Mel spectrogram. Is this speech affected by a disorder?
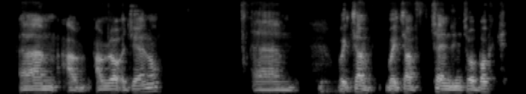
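Yes: mouth cancer; tumour under tongue base, bilateral neck node spread; cancer free, chemotherapy, 35 radiotherapy sessions, stage four at diagnosis.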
